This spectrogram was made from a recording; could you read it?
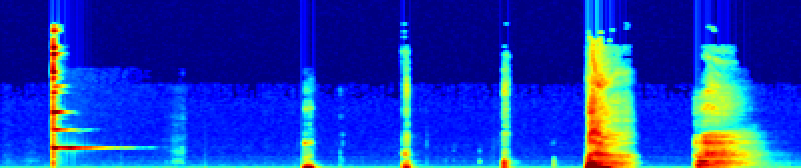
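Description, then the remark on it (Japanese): A single bright clink of glasses in a toast rings out near the start and fades quickly, followed by a few soft knocks and a couple of long, breathy exhales. No one speaks. “では改めて、乾杯じゃ。”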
